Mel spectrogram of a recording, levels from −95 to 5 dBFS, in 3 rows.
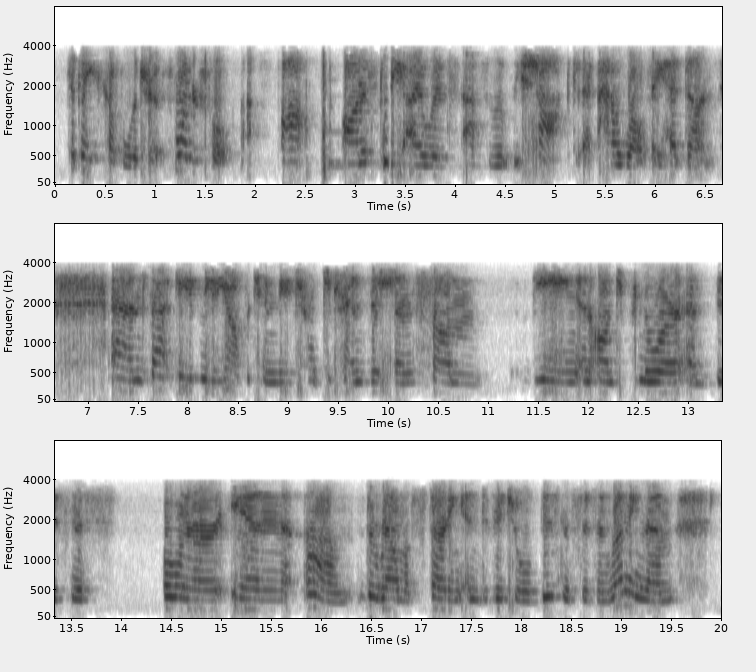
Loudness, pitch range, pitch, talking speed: -20 LUFS, 165-180 Hz, 170 Hz, 140 wpm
